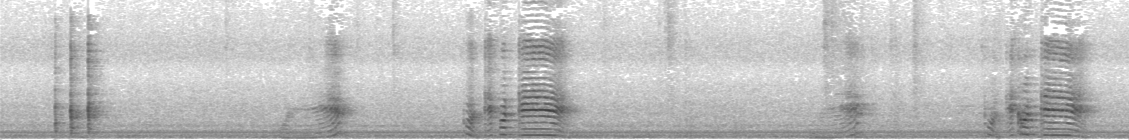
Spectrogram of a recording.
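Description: An Alexandrine parakeet talks in short, nasal, speech-like bursts, about five phrases in eleven seconds, over a steady indoor hum.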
